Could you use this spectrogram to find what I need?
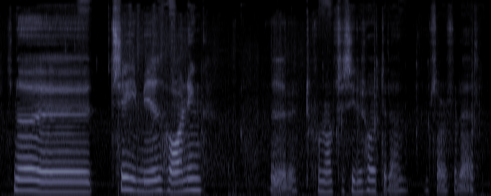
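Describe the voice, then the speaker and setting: The speech moves at a fairly slow pace in a monotone, flat intonation, with audible room echo. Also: woman. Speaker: gaming youtuber. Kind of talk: gameplay commentary.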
